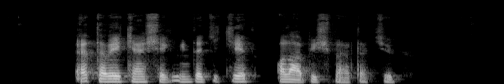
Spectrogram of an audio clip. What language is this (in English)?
Hungarian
